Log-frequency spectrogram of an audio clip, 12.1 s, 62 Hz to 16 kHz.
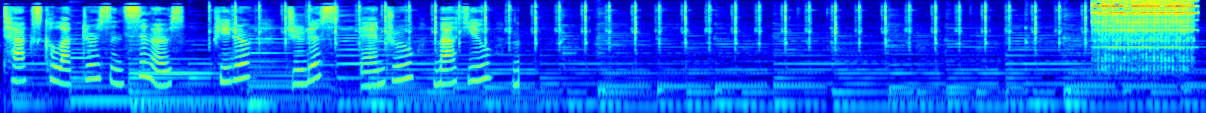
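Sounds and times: soft background music: 0.0s - 11.6s
clock ticking rapidly: 1.4s - 12.0s
loud ringing alarm: 10.9s - 12.0s.

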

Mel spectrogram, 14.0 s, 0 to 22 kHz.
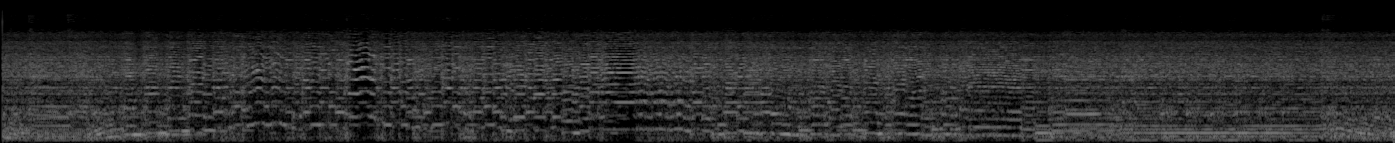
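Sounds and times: electric guitar fast lead: 0.0s - 13.9s.

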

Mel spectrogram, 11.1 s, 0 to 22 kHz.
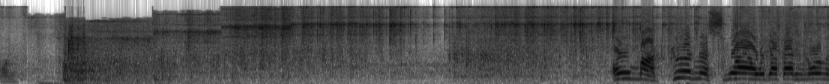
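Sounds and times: chips and coins clattering: 2.0s - 11.0s.

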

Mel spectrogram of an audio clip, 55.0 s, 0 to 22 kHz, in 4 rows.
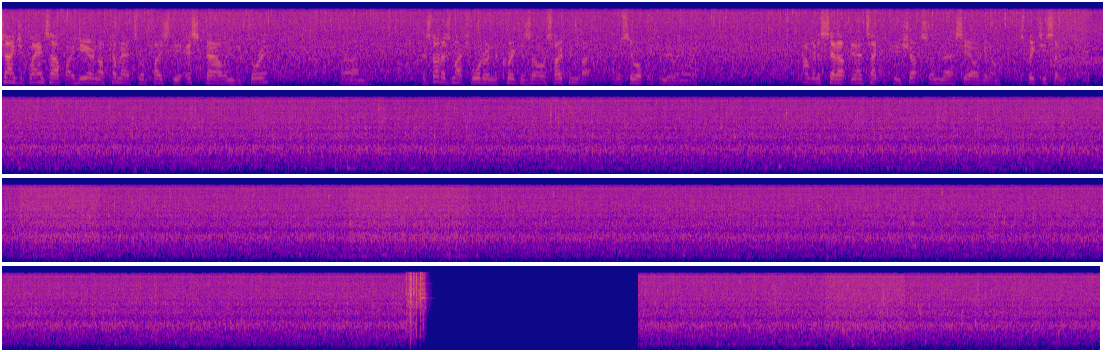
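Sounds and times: creek flowing over rocks: 0.0s - 46.3s, 49.2s - 55.0s.

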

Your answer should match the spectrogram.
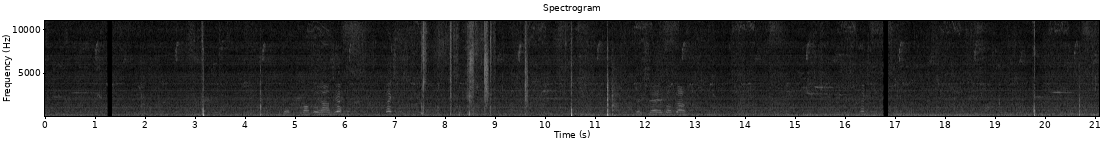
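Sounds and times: low outdoor background: 0.0s - 21.0s
soccer ball kicked thuds: 3.1s - 3.3s, 10.4s - 11.5s.

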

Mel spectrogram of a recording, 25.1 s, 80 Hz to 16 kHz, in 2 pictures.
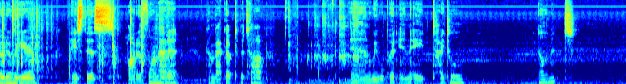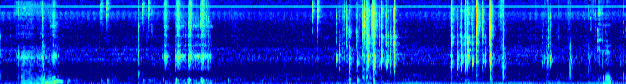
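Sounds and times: typing on computer keyboard: 0.0s - 3.2s, 18.8s - 20.6s, 21.5s - 22.7s, 23.3s - 24.5s.

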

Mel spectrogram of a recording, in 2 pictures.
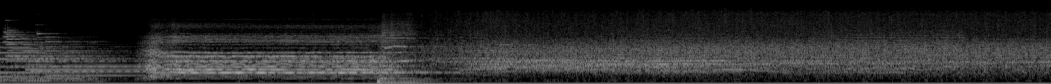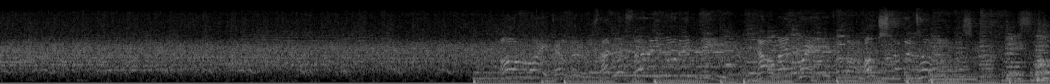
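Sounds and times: audience cheering: 3.8s - 18.7s
audience applauding: 4.1s - 18.9s
singing: 16.7s - 21.0s.

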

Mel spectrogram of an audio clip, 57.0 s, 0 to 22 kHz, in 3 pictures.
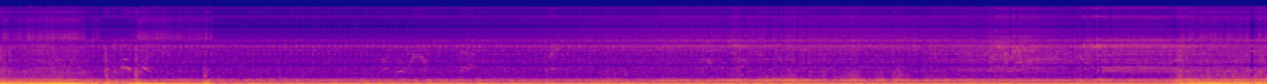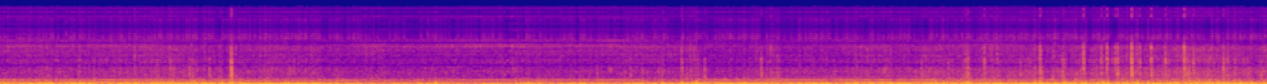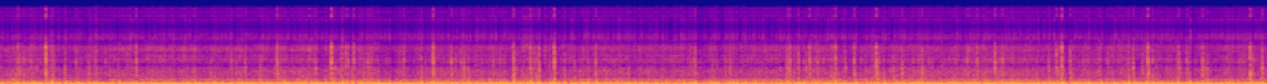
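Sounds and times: quad bike engine: 0.0s - 57.0s.

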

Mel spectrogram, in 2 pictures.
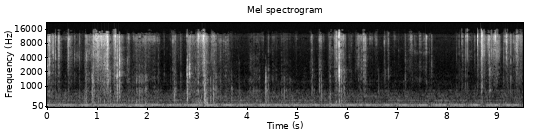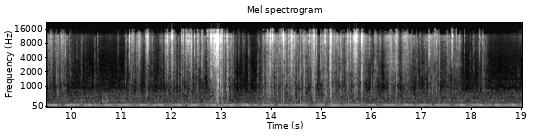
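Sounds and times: paper and packaging rustling: 0.0s - 18.4s
low steady hum: 0.0s - 19.0s.

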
